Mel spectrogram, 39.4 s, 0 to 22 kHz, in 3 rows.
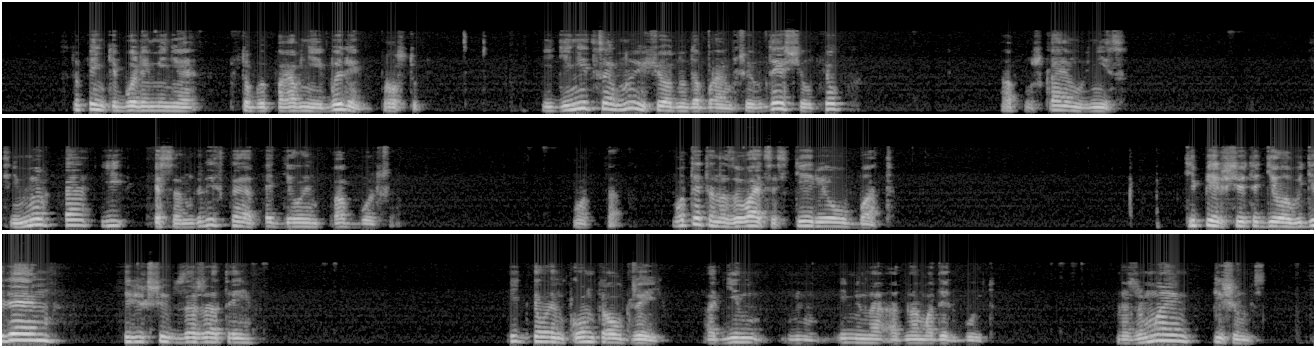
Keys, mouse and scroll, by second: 2.0 middle click, 5.0 KP_1, 7.4 shift+d, 9.1 click, 13.1 KP_7, 14.7 s, 19.2 middle click, 20.6 middle click, 24.0 middle click, 24.0-24.7 scroll down 2, 24.7-25.5 scroll up 1, 25.5-26.8 scroll down 1, 27.5 shift+click, 30.6 shift+click, 33.1 ctrl+j, 34.9 middle click, 36.9 click, 37.1 click.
